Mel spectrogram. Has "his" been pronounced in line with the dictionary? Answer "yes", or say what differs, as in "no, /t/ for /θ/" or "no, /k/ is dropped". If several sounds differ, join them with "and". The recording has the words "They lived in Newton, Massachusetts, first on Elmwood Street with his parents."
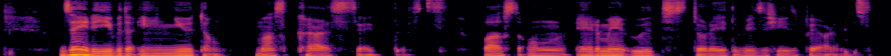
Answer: yes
